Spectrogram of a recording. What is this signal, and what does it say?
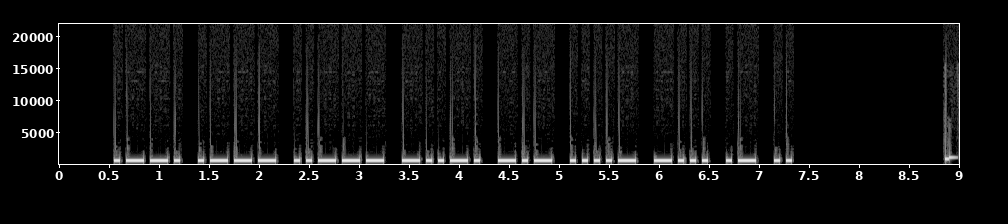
Morse code, heard as a keyed tone, about 20 wpm, 700 Hz. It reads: PJ2/K4BAI
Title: Difficult Call Signs 20wpm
